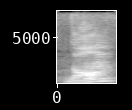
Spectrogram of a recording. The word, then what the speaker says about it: numb: numb, B가 발음이 안 돼서 무감각함.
